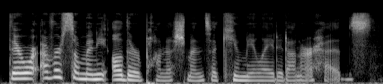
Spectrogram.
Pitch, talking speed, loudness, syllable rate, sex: 215 Hz, 170 wpm, -17 LUFS, 6.3 syllables/s, female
